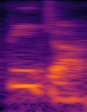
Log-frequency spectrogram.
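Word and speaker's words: 鼻子: অঙ্গ-প্রত্যঙ্গের মধ্যে এই নাক পিজ পিজ মানে হচ্ছে নাক ওকে এখন আমরা শিখে দিব পি জ পি জ এই টোনটা কি এই টোনটা সেকেন্ড টোন পি জ পিজ বাংলা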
